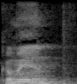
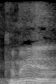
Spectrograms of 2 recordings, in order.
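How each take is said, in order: First: It is said at normal volume. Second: It is said more loudly.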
